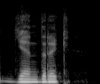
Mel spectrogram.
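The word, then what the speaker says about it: Jendrek: It's actually spelled T.S.P. J-E-N-D-R-E-K, Jendrick, but he pronounces Yendrick, so I will pronounce it T.S.P. Yendrick.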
